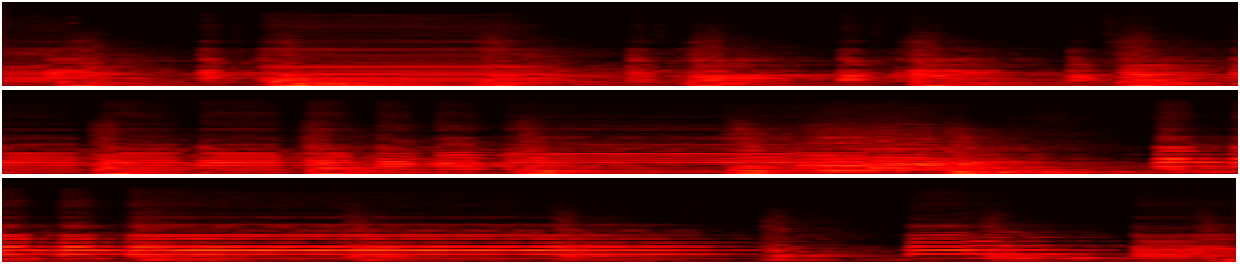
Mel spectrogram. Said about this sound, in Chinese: 而老爷爷则是由低沉的低音号来表现，听听看像不像？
